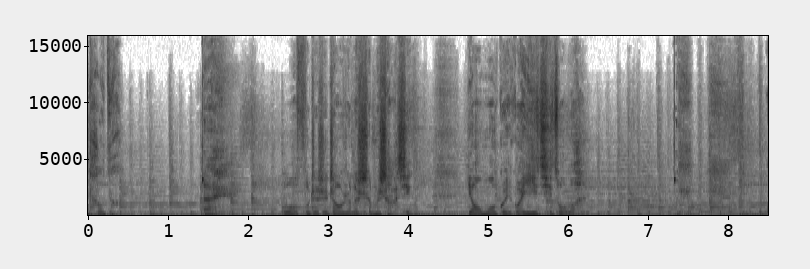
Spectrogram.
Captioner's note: sigh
